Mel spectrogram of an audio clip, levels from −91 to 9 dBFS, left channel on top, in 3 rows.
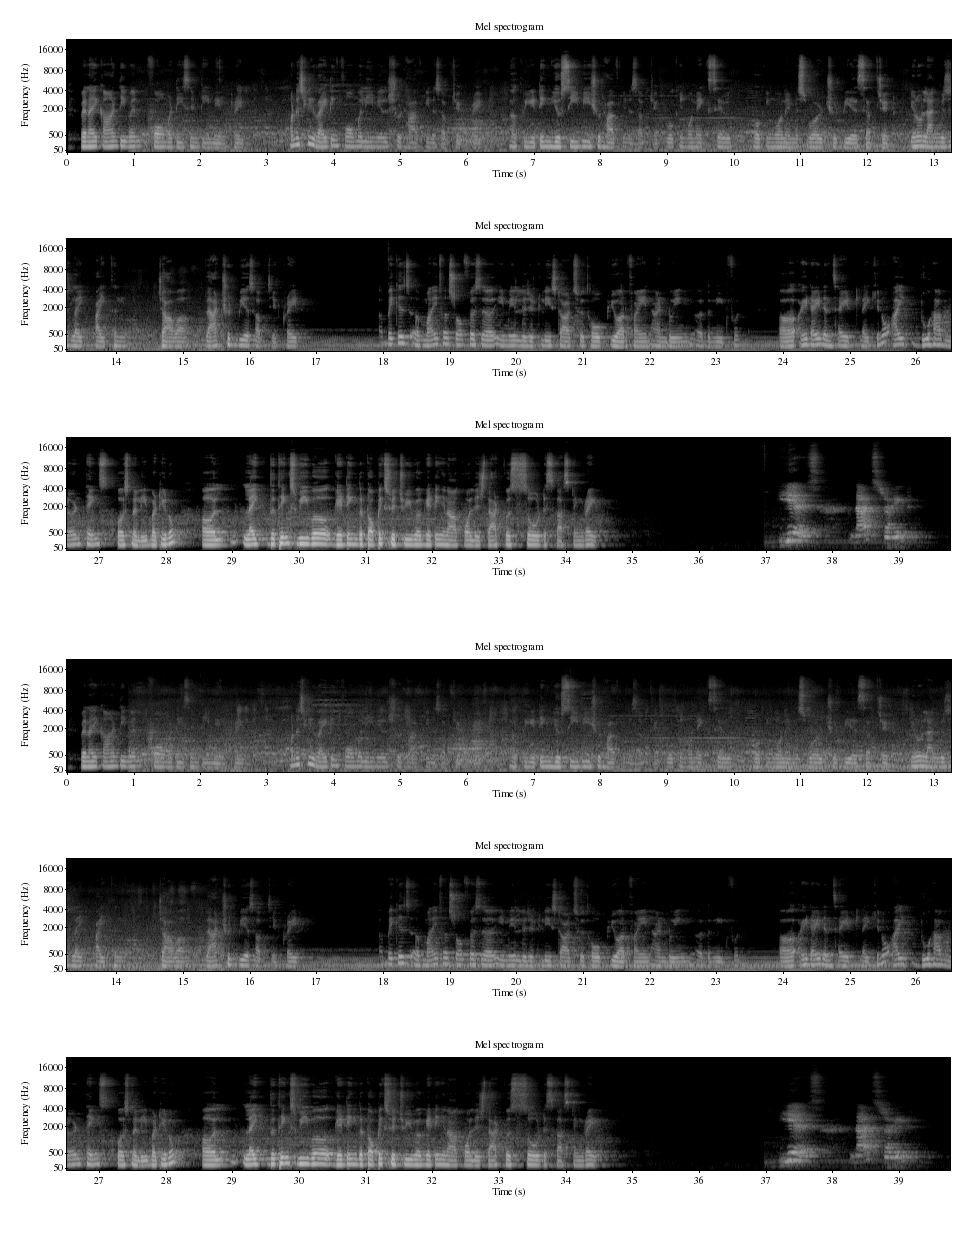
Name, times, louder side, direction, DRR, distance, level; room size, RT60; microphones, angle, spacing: voice 1, 0.2-2.6 3.3-6.2 6.6-10.0 10.3-12.3 12.6-14.2 14.6-16.7 17.9-23.4 23.9-34.6, left 2 dB, 30° left, 8 dB, 0.5 m, -32 dB
sound 1, 0.9-15.6, right 2 dB, 25° right, 0.5 m, -45 dB
sound 2, 9.4-25.9, right 4 dB, 80° right, 0.5 m, -47 dB
voice 2, 37.0-39.3, left 2 dB, 85° left, -1 dB, 2.4 m, -39 dB
16.5 x 13.5 x 3.8 m, 0.78 s
head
